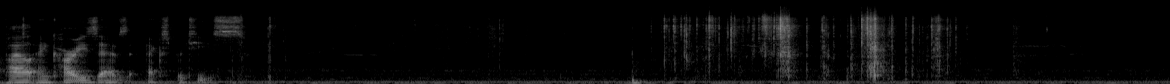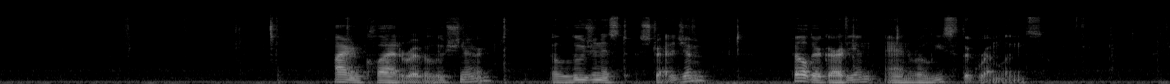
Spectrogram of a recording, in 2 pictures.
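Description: Playing cards slide and rustle against one another.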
